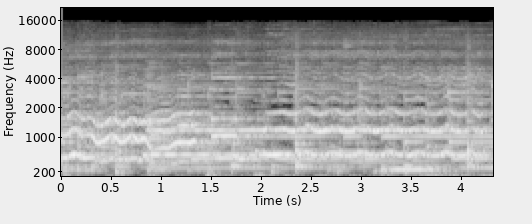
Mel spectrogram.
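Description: Javanese gamelan playing, its bronze metallophones and kettle gongs sounding steady ringing tones, with a sung vocal line of wavering, gliding pitch on top.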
